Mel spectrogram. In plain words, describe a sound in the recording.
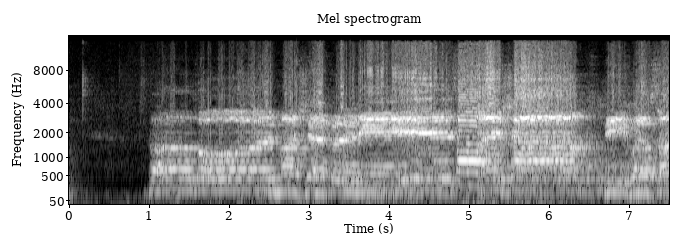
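A middle-aged man sings through a microphone.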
